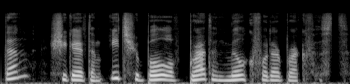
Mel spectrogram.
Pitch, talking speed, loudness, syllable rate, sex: 220 Hz, 240 wpm, -17 LUFS, 4.6 syllables/s, female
